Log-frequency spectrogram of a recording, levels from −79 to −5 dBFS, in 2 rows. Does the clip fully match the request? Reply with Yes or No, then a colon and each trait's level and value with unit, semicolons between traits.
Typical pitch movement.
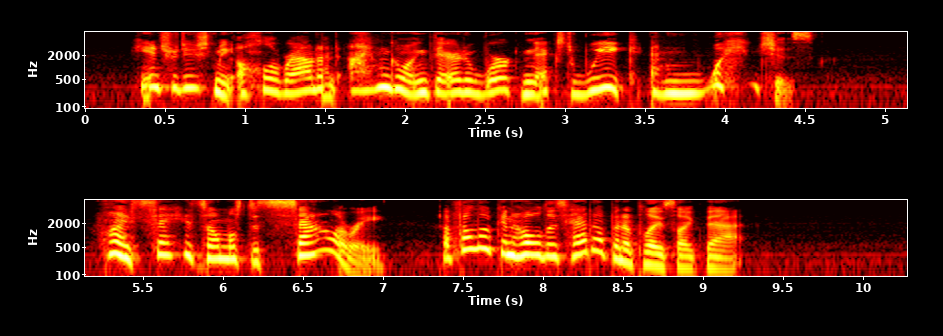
No: wide, 5.7 semitones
